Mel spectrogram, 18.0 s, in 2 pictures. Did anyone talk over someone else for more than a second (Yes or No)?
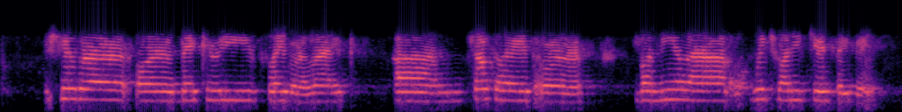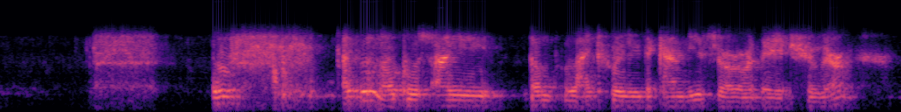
No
